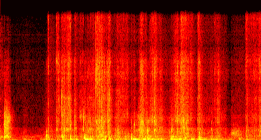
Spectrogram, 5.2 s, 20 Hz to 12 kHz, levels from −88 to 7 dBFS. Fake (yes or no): yes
